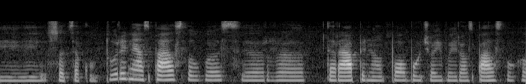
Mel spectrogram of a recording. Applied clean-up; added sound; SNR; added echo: none; none; none; none.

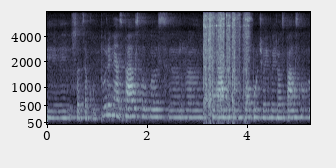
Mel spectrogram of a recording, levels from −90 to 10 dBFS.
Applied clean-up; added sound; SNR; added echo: none; Glass; -4 dB; reverberation time 0.8 s.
